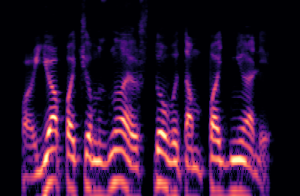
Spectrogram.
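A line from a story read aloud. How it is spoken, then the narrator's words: Grumbling. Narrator (Russian): Продолжил я ворчать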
